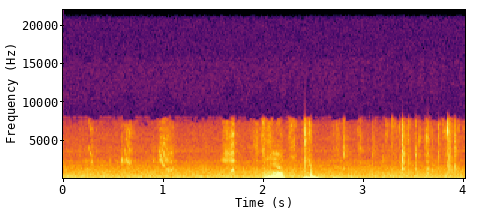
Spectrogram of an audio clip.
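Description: Trading cards being flicked through by hand, a string of light clicks and card-edge ticks, with one louder tap about two and a half seconds in.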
